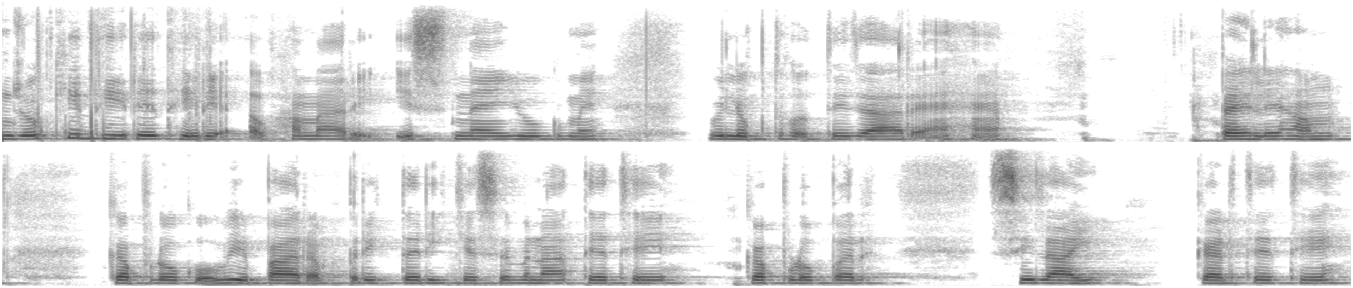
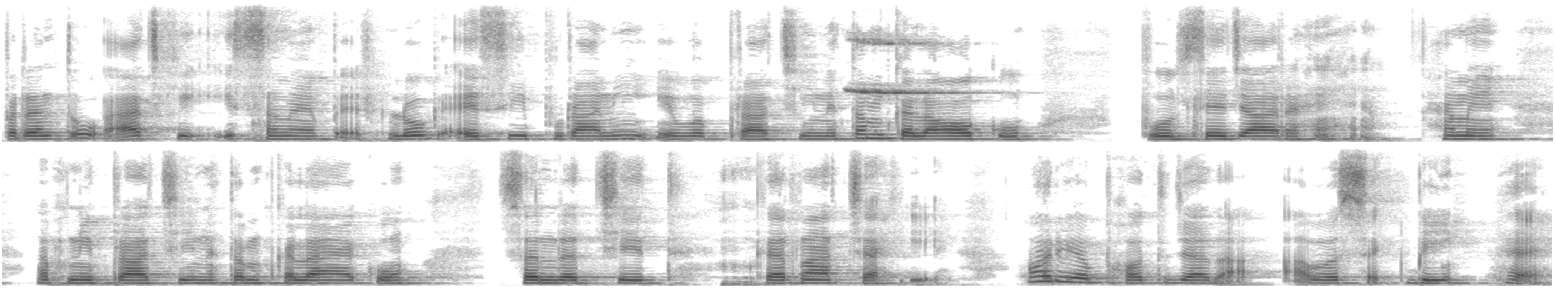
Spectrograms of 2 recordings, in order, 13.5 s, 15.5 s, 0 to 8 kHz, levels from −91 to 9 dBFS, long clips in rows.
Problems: background sounds at intervals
